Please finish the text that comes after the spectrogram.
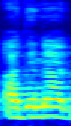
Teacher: ادنا دال میں قلقلہ ہوگا، اور نا میں جو مد ہے اس مد کو مد منفصل کہتے ہیں، اسے 3-4 الف کے برابر کھینچ کر پڑھتے ہیں، اور ایک الف کے برابر بھی کھینچ کر پڑھ سکتے ہیں۔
